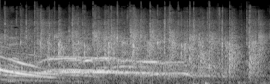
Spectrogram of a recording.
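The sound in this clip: An audience applauds to welcome a singer-songwriter from Xi'an. The clapping is dense and steady, with a few voices whooping over it, and it thins slightly toward the end.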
